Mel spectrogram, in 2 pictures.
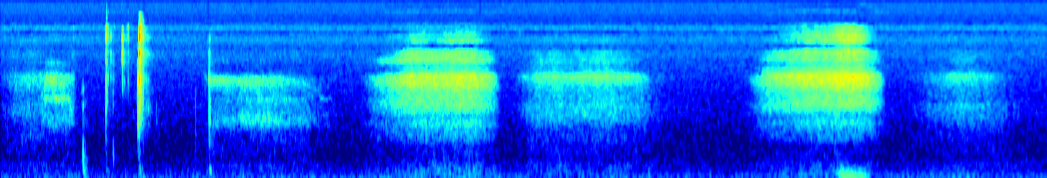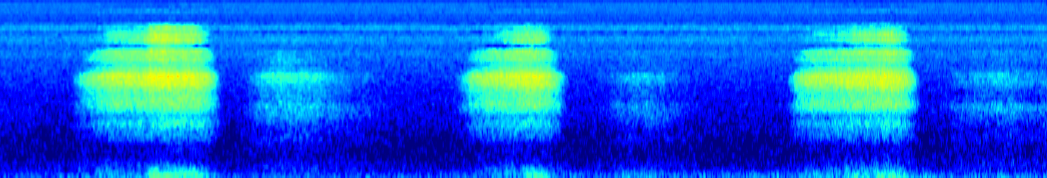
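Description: Slow, rough, rattling breaths repeat about five times in fifteen seconds, a regular snoring pattern during sleep.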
